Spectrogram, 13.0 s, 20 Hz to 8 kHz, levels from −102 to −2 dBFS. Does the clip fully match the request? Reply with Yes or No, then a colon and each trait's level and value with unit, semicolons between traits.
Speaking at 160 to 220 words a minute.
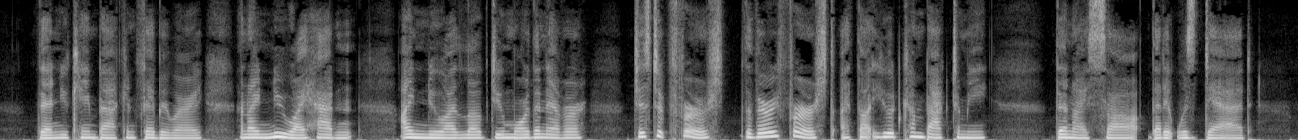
Yes: average, 185 wpm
